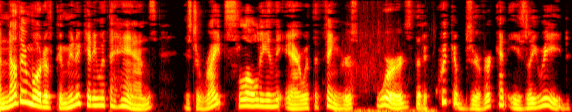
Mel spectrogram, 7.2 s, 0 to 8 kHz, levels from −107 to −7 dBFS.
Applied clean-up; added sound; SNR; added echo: neural mask model RNNoise.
